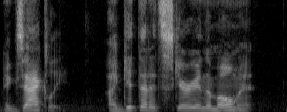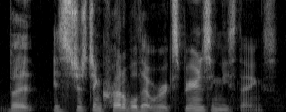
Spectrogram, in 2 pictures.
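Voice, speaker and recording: A man's voice: a little high, brisk, lightly acted. A male actor plays a put-upon, accused guy in an audio drama. He is plain-spoken and self-justifying, with faint music behind the voice. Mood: awed. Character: Aaron, accused man, defensive yet fascinated by the strange.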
